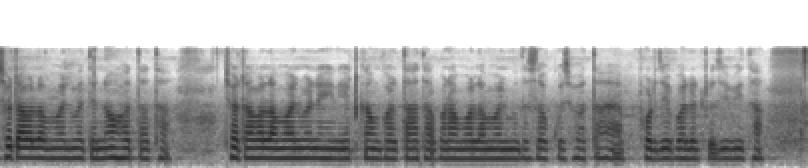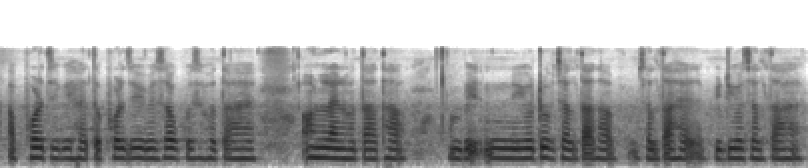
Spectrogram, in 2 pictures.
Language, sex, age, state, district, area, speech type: Hindi, female, 18-30, Bihar, Madhepura, rural, spontaneous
